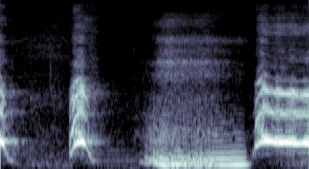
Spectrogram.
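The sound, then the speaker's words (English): A dog, a recent winner of a world's ugliest dog competition, barks and yips in a studio. A few short tonal yelps are followed by a longer, rough, rising whine-like stretch, with no talk. “Did you see the dog? Oh, he's here now.”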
